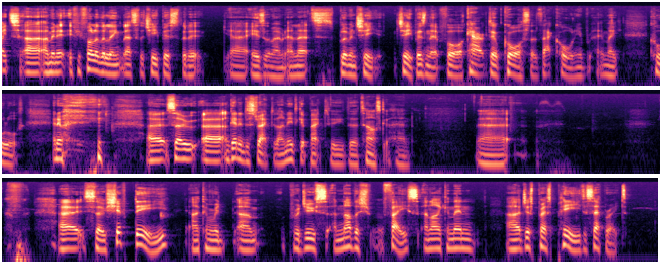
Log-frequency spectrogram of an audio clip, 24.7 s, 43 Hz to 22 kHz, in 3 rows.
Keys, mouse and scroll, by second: 9.2 Tab, 10.6 3, 11.1 click, 18.0 shift+d.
